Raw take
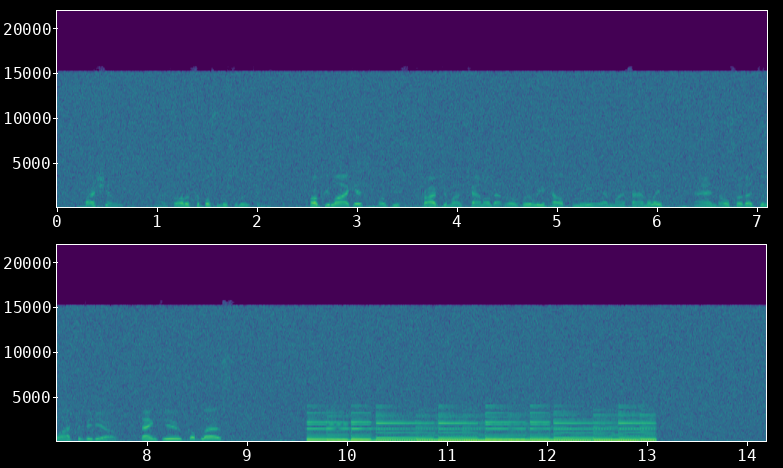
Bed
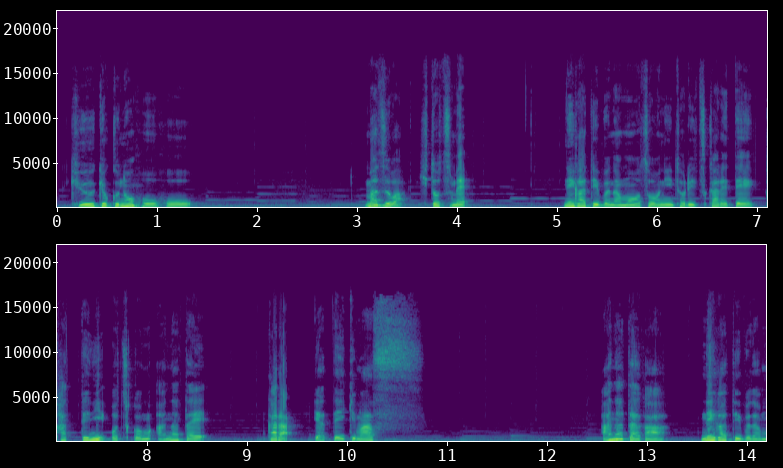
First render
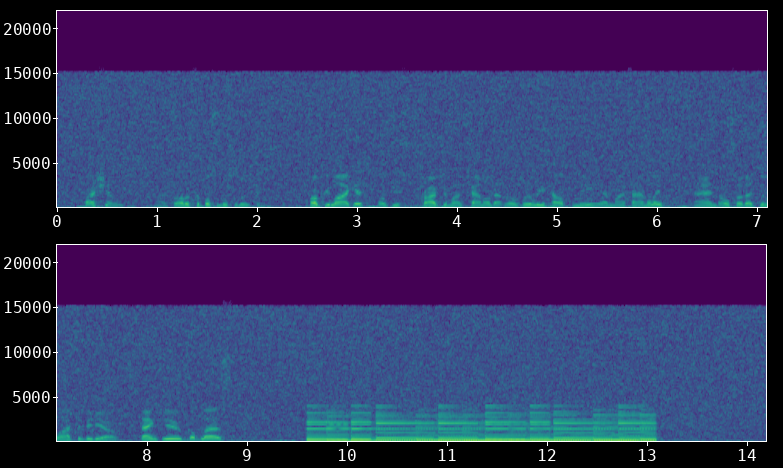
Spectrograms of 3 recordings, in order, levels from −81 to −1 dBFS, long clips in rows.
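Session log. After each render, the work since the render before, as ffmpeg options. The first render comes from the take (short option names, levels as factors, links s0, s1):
-af "afftdn=nr=10:nf=-37"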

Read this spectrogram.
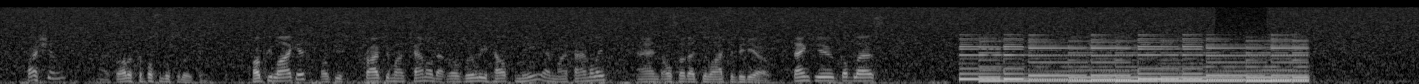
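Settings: -filter_complex "[0:a]asettb=1/sr,asplit=3[s0][s1][s2];[s0]atrim=end=12.154[s3];[s1]atrim=start=12.15:end=12.67,asetpts=PTS-STARTPTS,afade=t=in:d=0.004:c=qsin,afade=t=out:st=0.516:d=0.004:c=qsin,highshelf=f=4400:g=-6.5[s4];[s2]atrim=start=12.666[s5];[s3][s4]acrossfade=d=0.004:c1=hsin:c2=qsin[s6];[s6][s5]acrossfade=d=0.004:c1=qsin:c2=hsin"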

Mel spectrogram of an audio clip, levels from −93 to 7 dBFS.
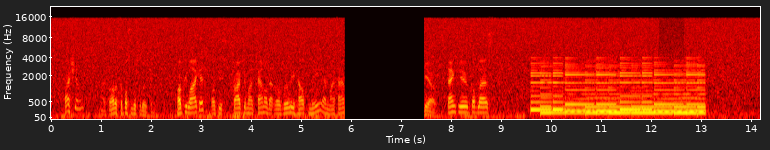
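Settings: -filter_complex "[0:a]asplit=3[s0][s1][s2];[s0]atrim=end=5.87,asetpts=PTS-STARTPTS,afade=t=out:st=5.866:d=0.004:c=hsin[s3];[s1]atrim=start=5.87:end=7.46,asetpts=PTS-STARTPTS,volume=0[s4];[s2]atrim=start=7.46,asetpts=PTS-STARTPTS,afade=t=in:d=0.004:c=hsin[s5];[s3][s4][s5]concat=n=3:v=0:a=1"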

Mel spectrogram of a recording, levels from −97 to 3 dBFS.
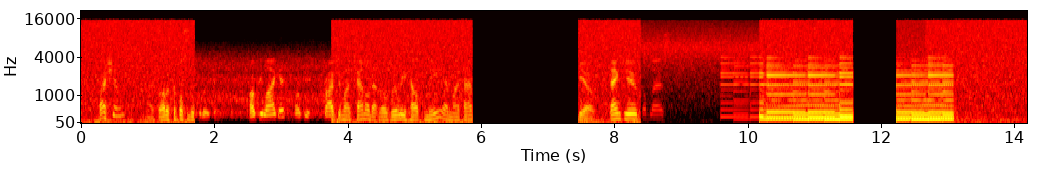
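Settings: -filter_complex "[0:a]asettb=1/sr,asplit=3[s0][s1][s2];[s0]atrim=end=1.704[s3];[s1]atrim=start=1.7:end=3.76,asetpts=PTS-STARTPTS,afade=t=in:d=0.004:c=qsin,afade=t=out:st=2.056:d=0.004:c=qsin,highpass=f=340:w=0.5412,highpass=f=340:w=1.3066,equalizer=f=350:t=q:w=4:g=6,equalizer=f=550:t=q:w=4:g=-7,equalizer=f=870:t=q:w=4:g=4,equalizer=f=1300:t=q:w=4:g=-8,equalizer=f=2300:t=q:w=4:g=-9,lowpass=f=2800:w=0.5412,lowpass=f=2800:w=1.3066[s4];[s2]atrim=start=3.756[s5];[s3][s4]acrossfade=d=0.004:c1=hsin:c2=qsin[s6];[s6][s5]acrossfade=d=0.004:c1=qsin:c2=hsin,asettb=1/sr,asplit=3[s7][s8][s9];[s7]atrim=end=8.394[s10];[s8]atrim=start=8.39:end=10.18,asetpts=PTS-STARTPTS,afade=t=in:d=0.004:c=qsin,afade=t=out:st=1.786:d=0.004:c=qsin,bandpass=f=5400:t=q:w=2.1[s11];[s9]atrim=start=10.176[s12];[s10][s11]acrossfade=d=0.004:c1=hsin:c2=qsin[s13];[s13][s12]acrossfade=d=0.004:c1=qsin:c2=hsin,asplit=3[s14][s15][s16];[s14]atrim=end=11.58,asetpts=PTS-STARTPTS,afade=t=out:st=11.576:d=0.004:c=hsin[s17];[s15]atrim=start=11.58:end=12.23,asetpts=PTS-STARTPTS,volume=0[s18];[s16]atrim=start=12.23,asetpts=PTS-STARTPTS,afade=t=in:d=0.004:c=hsin[s19];[s17][s18][s19]concat=n=3:v=0:a=1"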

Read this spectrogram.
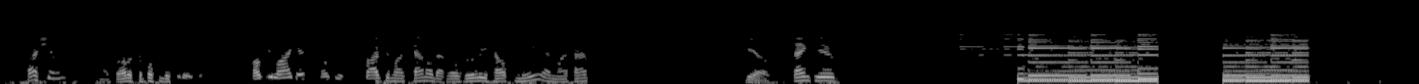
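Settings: -af "afftfilt=real='re*gte(hypot(re,im),0.0316)':imag='im*gte(hypot(re,im),0.0316)':win_size=1024:overlap=0.75,highshelf=f=5700:g=-11.5"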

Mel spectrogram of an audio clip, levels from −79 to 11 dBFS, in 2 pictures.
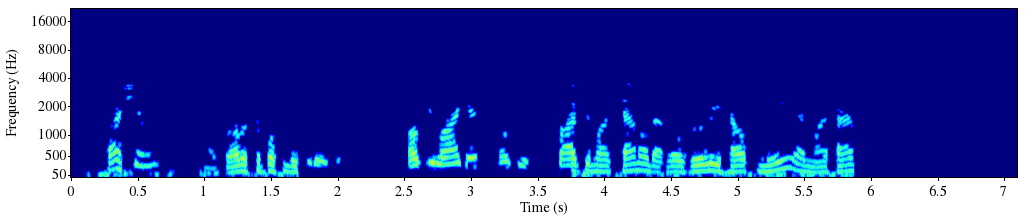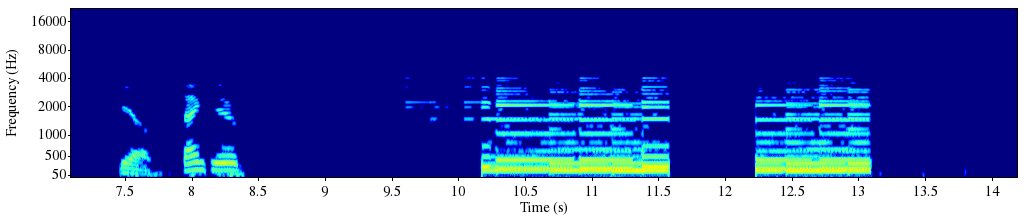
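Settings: -af "agate=range=0.0224:threshold=0.00282:ratio=3:detection=peak,highshelf=f=2900:g=-8"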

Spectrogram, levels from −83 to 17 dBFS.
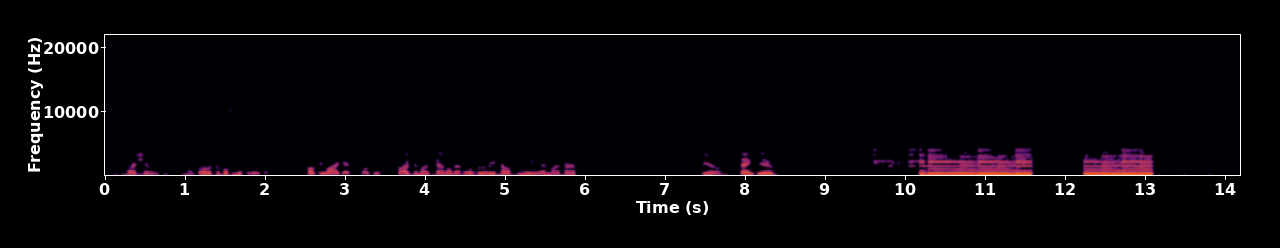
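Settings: -af "volume=1.68"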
